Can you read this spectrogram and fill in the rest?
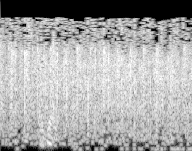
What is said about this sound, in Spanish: Bueno, aquí tenemos, si vamos lejos, a Esther Goris. Le vamos a aplaudirla.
